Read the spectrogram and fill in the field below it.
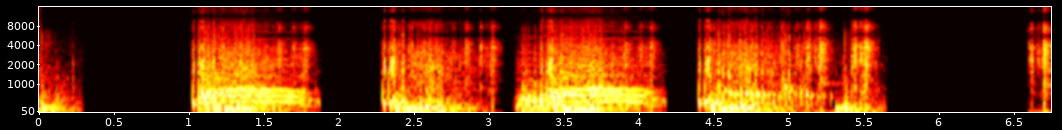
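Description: A pistol fires repeatedly in a video game.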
